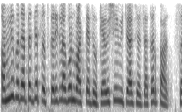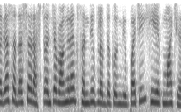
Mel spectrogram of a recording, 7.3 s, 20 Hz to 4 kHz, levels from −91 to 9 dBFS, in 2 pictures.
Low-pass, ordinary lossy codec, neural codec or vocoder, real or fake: 3.6 kHz; none; codec, 16 kHz, 2 kbps, FunCodec, trained on Chinese and English, 25 frames a second; fake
